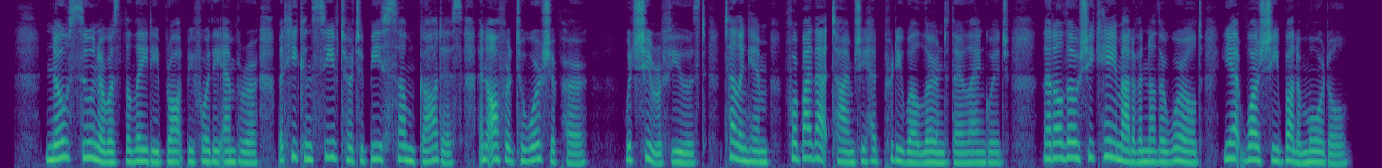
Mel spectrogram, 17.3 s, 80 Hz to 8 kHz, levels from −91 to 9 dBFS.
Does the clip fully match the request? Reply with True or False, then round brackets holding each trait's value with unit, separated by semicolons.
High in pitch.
True (200 Hz)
